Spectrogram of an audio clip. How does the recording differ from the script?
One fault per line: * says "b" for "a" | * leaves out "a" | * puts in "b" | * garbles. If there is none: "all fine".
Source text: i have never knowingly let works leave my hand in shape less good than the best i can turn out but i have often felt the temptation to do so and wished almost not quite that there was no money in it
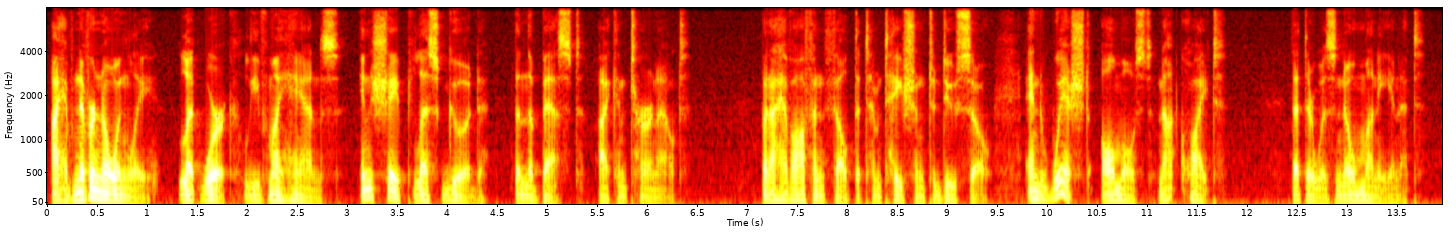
* says "work" for "works"
* says "hands" for "hand"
